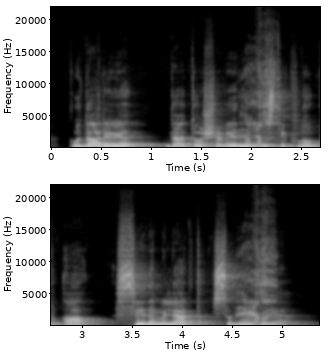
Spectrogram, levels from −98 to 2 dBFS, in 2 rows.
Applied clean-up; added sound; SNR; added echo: neural mask model Resemble Enhance denoiser.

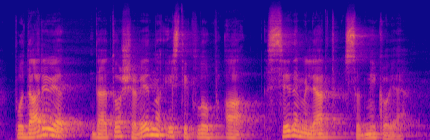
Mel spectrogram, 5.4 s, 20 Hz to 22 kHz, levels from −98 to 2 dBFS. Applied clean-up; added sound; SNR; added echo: none; none; none; none.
